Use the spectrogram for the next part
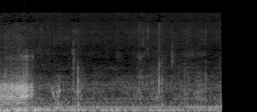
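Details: A Shih Tzu burps after eating its food, a short, loud, gurgling burp followed by soft clicks over a low hum; it had been eating fast with its body twisted.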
